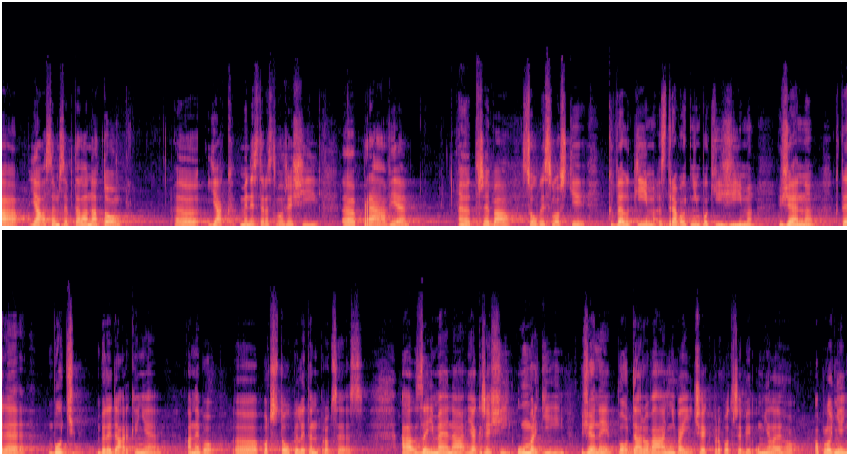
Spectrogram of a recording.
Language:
Czech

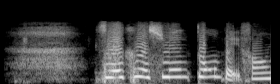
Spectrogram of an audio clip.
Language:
Chinese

